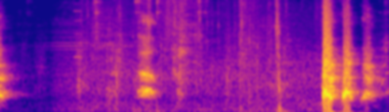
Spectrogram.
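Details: Chasing a remote-control car, a puppy lets out a few soft yips, then a loud cluster of sharp barks near the end against faint background noise.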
